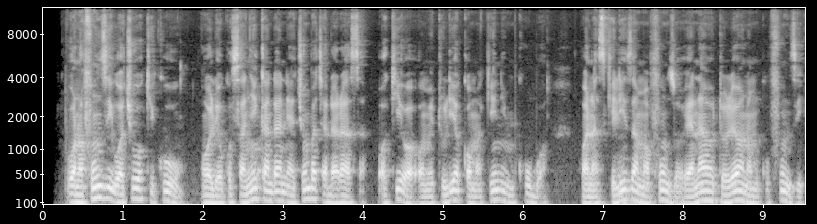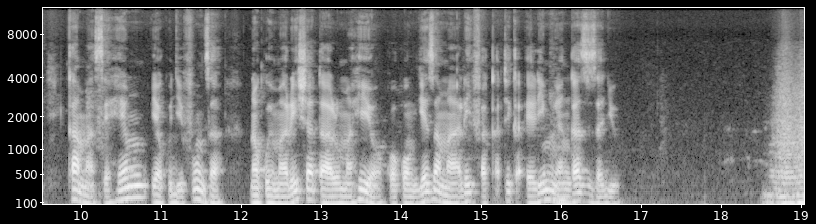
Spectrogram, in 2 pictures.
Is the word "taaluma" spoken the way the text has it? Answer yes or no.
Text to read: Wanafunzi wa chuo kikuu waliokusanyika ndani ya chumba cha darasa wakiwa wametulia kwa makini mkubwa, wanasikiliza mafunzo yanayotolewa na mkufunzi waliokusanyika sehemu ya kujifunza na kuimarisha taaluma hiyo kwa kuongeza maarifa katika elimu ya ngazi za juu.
yes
